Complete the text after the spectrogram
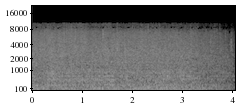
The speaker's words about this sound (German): Das Wetter ist schlecht. Er kann den Regen hören.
